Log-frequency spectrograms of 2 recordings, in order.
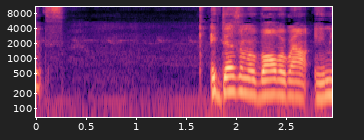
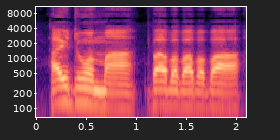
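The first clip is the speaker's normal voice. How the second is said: deep booming son's greeting; a hint of a low booming son; 9 semitones lower than usual. Voicing booming-voiced son.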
